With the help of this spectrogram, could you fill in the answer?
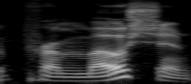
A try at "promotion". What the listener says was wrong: Yeah, I think the shin actually sounds pretty good. Watch out for the mo sound. So it's a more, mo. Hear all that breath?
